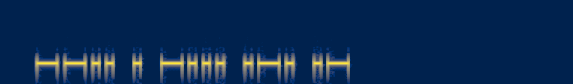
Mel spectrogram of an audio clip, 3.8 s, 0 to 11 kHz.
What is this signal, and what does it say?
Morse code, heard as a keyed tone, about 26 wpm, 700 Hz. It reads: ZEBRA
